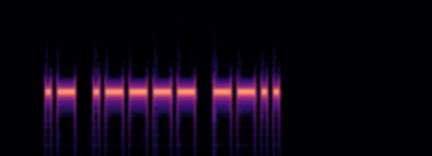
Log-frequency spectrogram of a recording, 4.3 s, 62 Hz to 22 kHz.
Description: Morse code, heard as a keyed tone, about 20 wpm, 700 Hz. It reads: A1Z
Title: Three Letter-Number Combinations - 20wpm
